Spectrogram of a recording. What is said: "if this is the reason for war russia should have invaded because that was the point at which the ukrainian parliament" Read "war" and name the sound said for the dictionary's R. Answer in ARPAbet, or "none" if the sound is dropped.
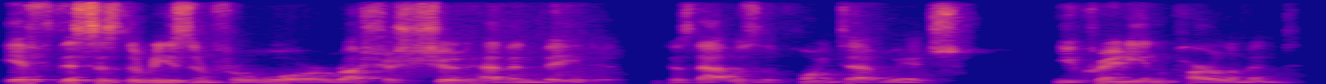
R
